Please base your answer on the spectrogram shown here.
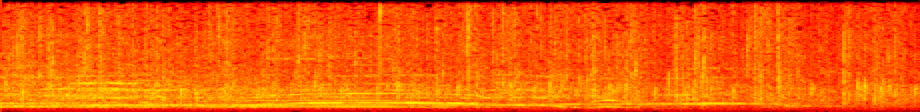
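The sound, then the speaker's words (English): Sustained applause from a live radio stage-studio audience at the Museum of Commerce in Pensacola Village, dense clapping mixed with some cheering voices, holding steady before easing slightly toward the end. “What a great audience we have tonight. Give yourselves another big hand.”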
